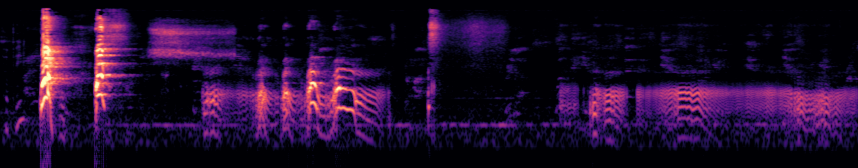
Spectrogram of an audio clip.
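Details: Higgins, a pet dog told not to bark, growls at dogs on the television instead; two sharp bark-like bursts open, then voices, then a long, rough, pulsing growl holds through the final seconds.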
